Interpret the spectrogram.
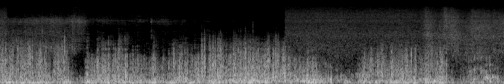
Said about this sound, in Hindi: सहदेव के घर के पास मौजूद हिंद महासागर की लहरों का शोर वहां से साफ सुनाई देता है।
